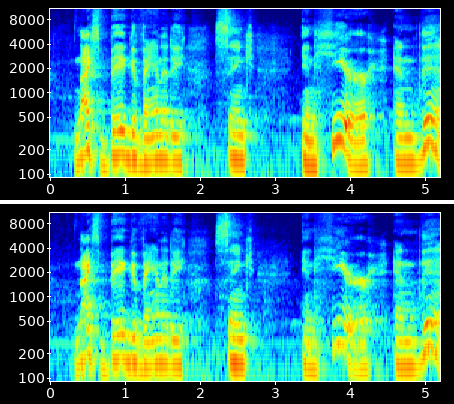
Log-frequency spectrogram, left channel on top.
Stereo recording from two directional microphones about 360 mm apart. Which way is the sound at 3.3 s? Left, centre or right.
Left.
